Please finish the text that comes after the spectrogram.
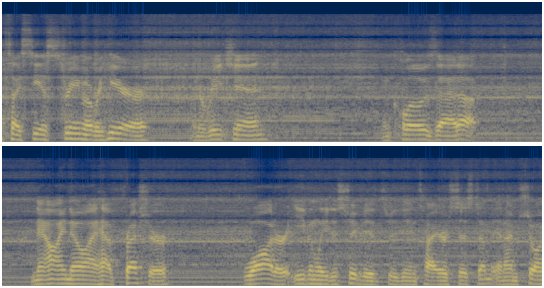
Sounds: speech

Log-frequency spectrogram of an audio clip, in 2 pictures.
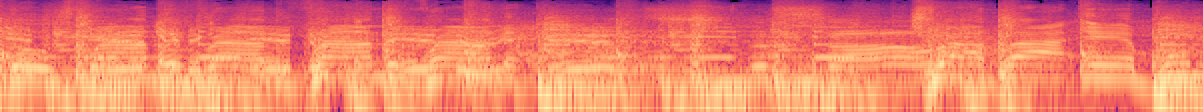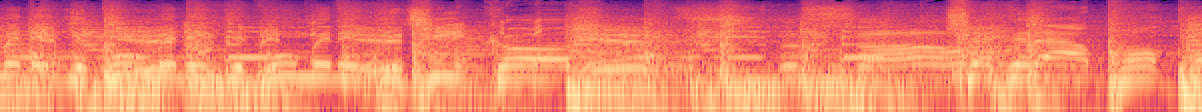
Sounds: music

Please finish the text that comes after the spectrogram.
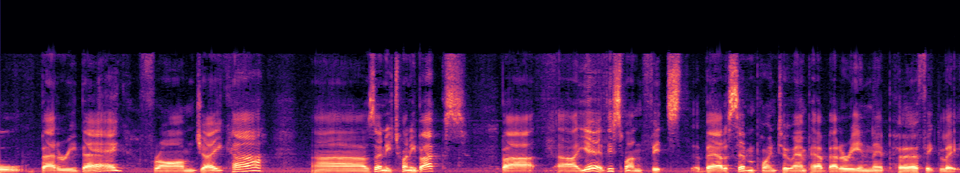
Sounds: speech

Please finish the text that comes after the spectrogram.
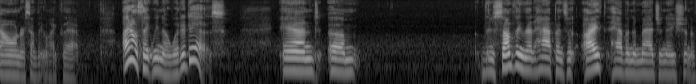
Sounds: speech

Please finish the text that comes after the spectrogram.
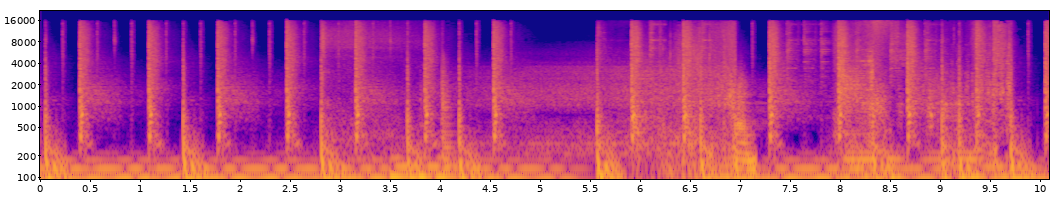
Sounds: music
electronic music
drum and bass

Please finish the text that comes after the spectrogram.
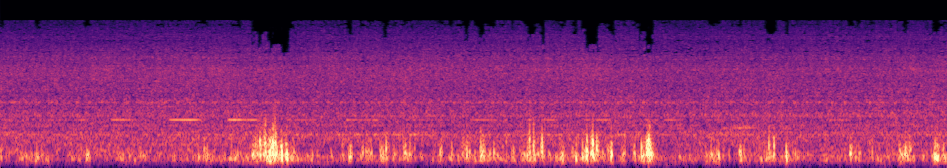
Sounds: vehicle

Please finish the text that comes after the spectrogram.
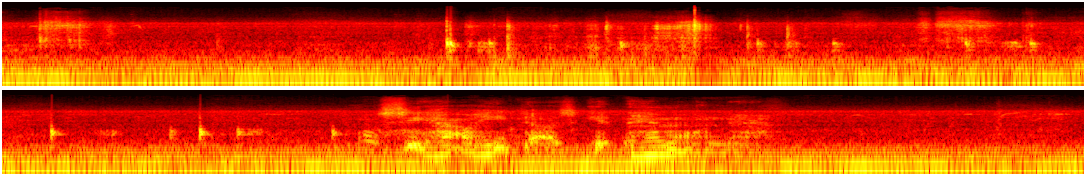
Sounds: speech

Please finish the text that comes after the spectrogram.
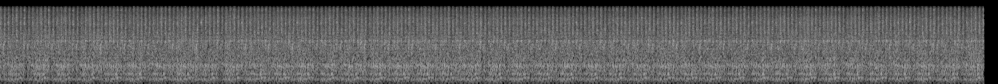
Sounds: idling
medium engine (mid frequency)
engine

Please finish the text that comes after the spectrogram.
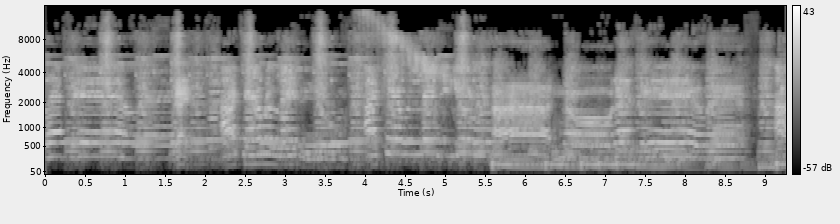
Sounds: inside a small room
music

